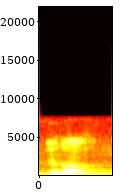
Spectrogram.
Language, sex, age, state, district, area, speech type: Sanskrit, male, 18-30, Madhya Pradesh, Ujjain, urban, spontaneous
